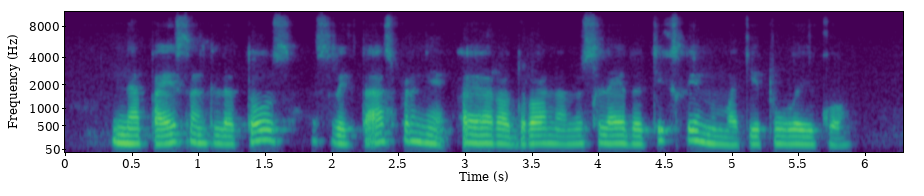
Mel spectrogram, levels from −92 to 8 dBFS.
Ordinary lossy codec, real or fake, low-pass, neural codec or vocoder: Opus, 24 kbps; fake; 9.9 kHz; vocoder, 24 kHz, 100 mel bands, Vocos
